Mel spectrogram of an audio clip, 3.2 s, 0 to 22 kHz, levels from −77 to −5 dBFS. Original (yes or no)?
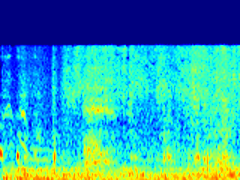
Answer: yes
